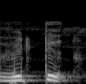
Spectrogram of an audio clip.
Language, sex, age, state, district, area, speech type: Tamil, male, 60+, Tamil Nadu, Kallakurichi, urban, read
